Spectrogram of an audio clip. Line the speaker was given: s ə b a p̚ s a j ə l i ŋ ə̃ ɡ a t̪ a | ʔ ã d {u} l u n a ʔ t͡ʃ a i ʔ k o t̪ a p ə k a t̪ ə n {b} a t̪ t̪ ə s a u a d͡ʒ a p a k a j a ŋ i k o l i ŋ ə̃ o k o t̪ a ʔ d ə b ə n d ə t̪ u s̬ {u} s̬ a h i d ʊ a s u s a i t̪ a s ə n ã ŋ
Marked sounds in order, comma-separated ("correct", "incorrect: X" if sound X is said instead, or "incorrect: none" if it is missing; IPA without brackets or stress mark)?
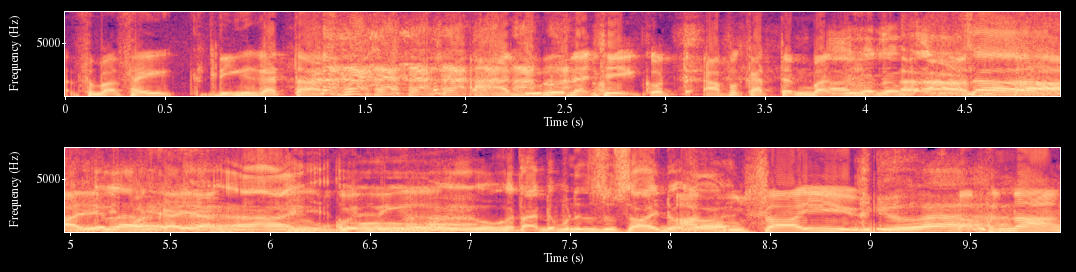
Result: correct, correct, correct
